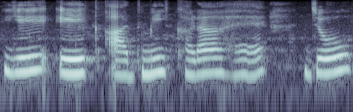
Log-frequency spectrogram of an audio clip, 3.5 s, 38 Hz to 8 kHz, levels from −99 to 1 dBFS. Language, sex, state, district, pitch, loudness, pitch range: Hindi, male, Chhattisgarh, Raipur, 250 Hz, -19 LUFS, 240-260 Hz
